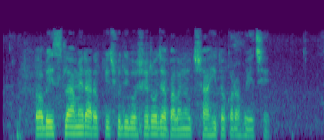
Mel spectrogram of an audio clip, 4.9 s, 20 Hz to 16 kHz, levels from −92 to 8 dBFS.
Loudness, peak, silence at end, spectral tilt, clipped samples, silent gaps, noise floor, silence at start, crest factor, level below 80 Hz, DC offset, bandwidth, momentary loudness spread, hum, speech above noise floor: -18 LUFS; -2 dBFS; 0.85 s; -5 dB/octave; under 0.1%; none; -55 dBFS; 0.25 s; 16 dB; -56 dBFS; under 0.1%; 8 kHz; 8 LU; none; 38 dB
